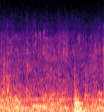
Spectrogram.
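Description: Quiet room tone of a hall, with one short, soft low sound about one and a half seconds in.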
